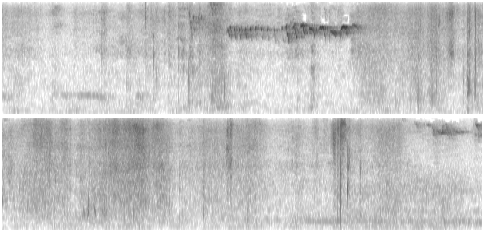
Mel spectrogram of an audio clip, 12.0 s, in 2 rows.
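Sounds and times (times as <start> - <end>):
songbird trilling: 2.4 - 4.6.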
